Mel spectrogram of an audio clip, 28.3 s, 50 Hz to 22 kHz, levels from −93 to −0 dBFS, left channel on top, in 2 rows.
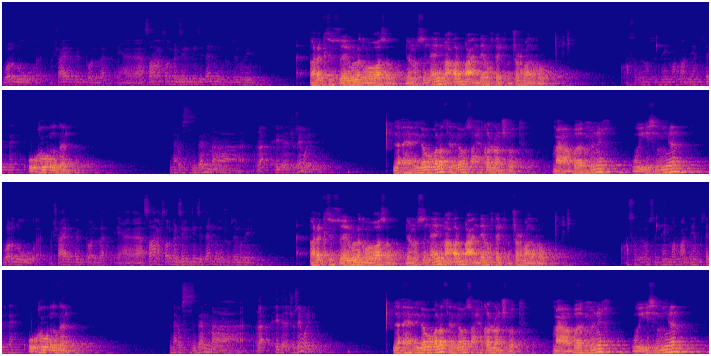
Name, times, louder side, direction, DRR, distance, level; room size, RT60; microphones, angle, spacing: voice 1, 0.0-5.1 12.4-14.5 17.5-20.5, right 2 dB, 75° right, 1.0 m, -46 dB
voice 2, 6.2-10.9 14.7-15.5 22.0-24.4 25.2-26.3 26.7-27.8, right 1 dB, 10° right, 0.5 m, -27 dB
10.0 x 6.6 x 5.0 m
head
